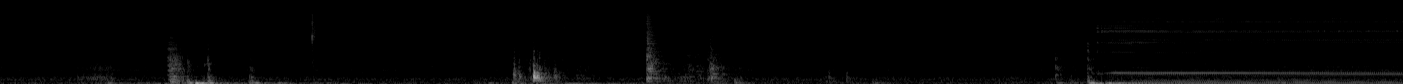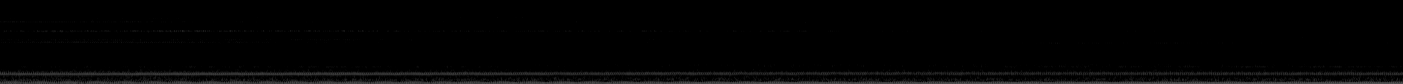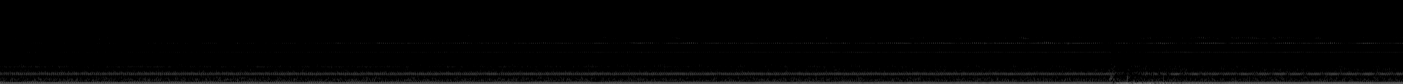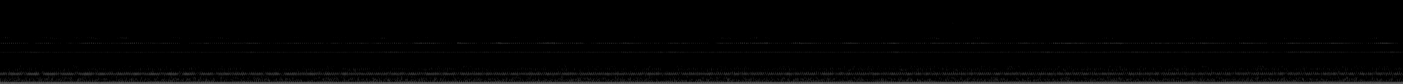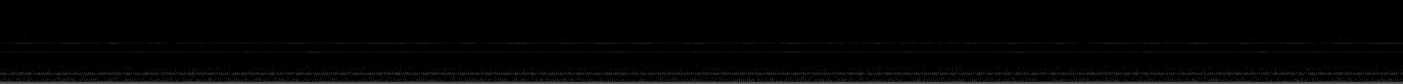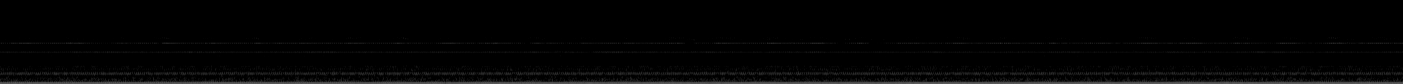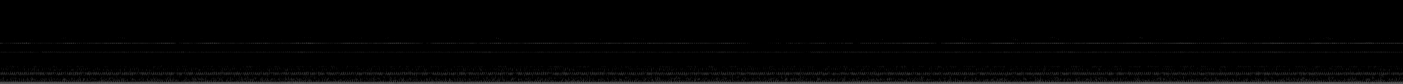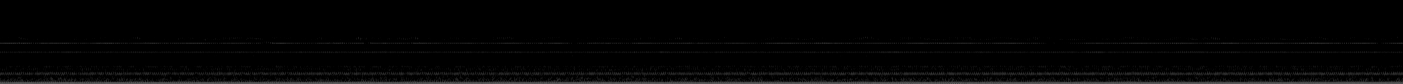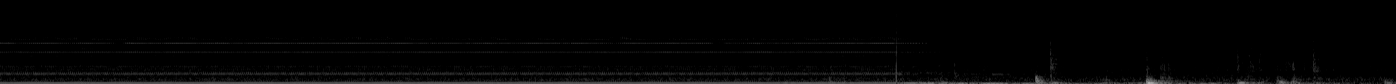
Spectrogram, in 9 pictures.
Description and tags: Little japanese fridge.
